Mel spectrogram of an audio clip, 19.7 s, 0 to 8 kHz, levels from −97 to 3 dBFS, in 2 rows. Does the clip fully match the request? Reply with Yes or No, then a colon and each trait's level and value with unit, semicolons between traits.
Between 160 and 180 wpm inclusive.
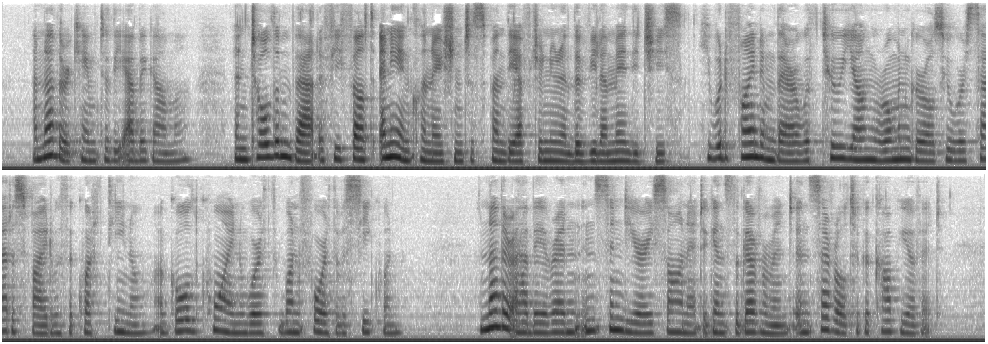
No: average, 195 wpm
